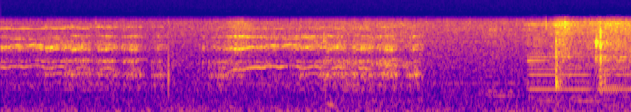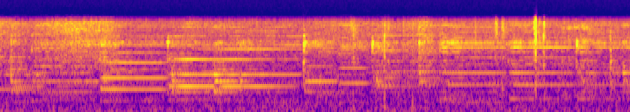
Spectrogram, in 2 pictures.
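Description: Plush rocking horse's built-in electronic sound unit playing a recorded horse whinny, twice in the first two seconds, then a tinny electronic tune of steady stepped notes.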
